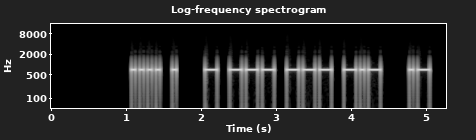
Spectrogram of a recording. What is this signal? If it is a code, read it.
Morse code, heard as a keyed tone, about 22 wpm, 700 Hz. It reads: HE TOOK A
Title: Sentences from Top 1000 Words 22wpm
